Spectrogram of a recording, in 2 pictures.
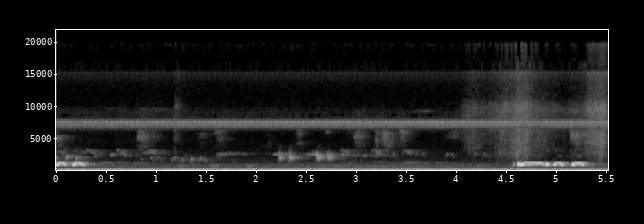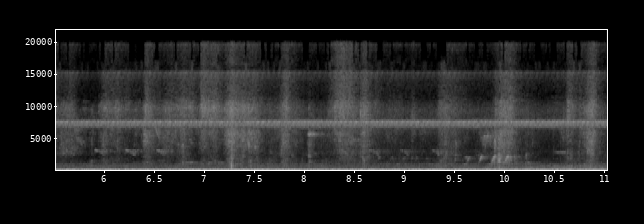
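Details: Zebra dove, whose song is praised as crystal-clear, delivers two brief trilled cooing phrases several seconds apart, each a quick string of even notes. Faint higher chirps come from other birds, over a low rumbling background and steady high whine.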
